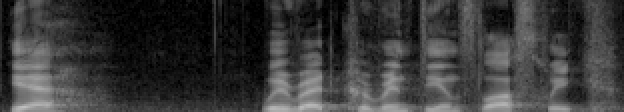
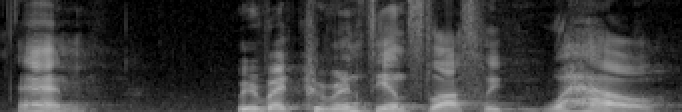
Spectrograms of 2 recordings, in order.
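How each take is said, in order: First: It is said casually, without much feeling. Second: It is said with awe and amazement.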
